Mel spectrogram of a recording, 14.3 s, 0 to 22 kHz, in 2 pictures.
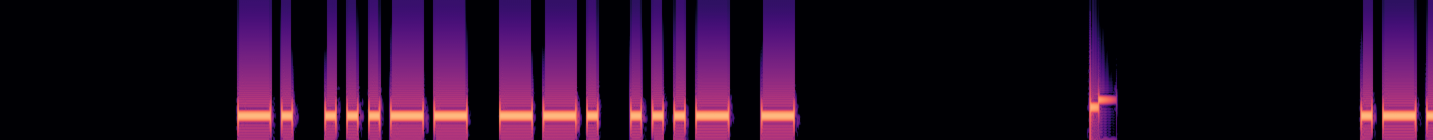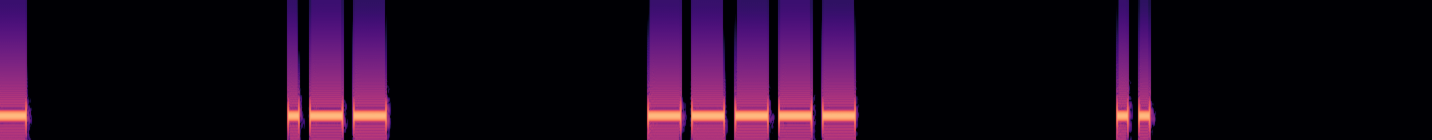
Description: Morse code, heard as a keyed tone, about 22 wpm, spaced as for 10 wpm, 700 Hz. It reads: N3GVT WW0I
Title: USA Call Signs - 8x Character Spacing - 22wpm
